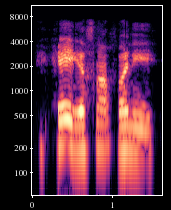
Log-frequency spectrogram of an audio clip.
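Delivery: loud, indignant complaint; complaining. Acted. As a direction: protest loudly at being laughed at. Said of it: "he complains".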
